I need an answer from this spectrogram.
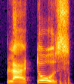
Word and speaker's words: plateaus: अभी इसे हम, ये spelling अलग है, but we will call this, pronounce this as plateaus.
